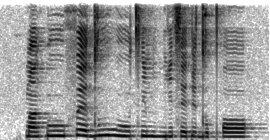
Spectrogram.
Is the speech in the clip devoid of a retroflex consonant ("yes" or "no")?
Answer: yes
